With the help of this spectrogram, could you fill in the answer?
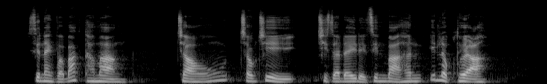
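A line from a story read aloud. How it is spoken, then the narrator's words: Stammering, pleading. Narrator (Vietnamese): Thằng Tạo ấp úng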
